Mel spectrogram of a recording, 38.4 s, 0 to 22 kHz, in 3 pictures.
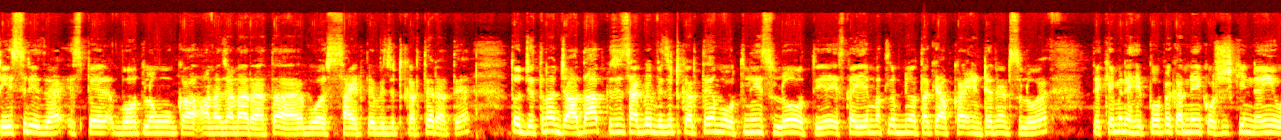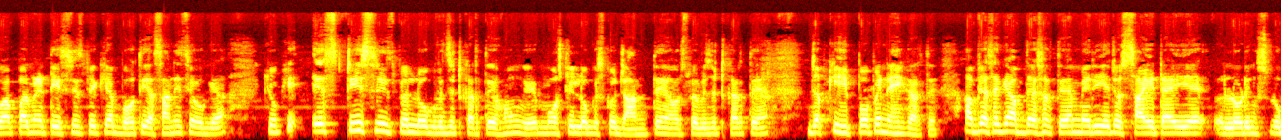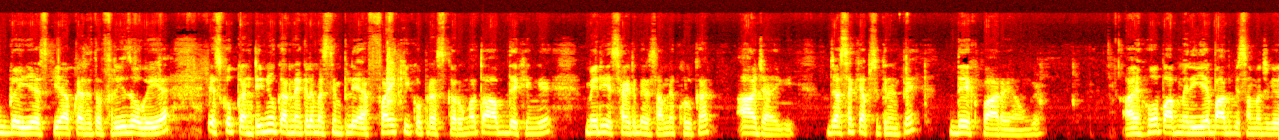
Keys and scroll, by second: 29.6 F5.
